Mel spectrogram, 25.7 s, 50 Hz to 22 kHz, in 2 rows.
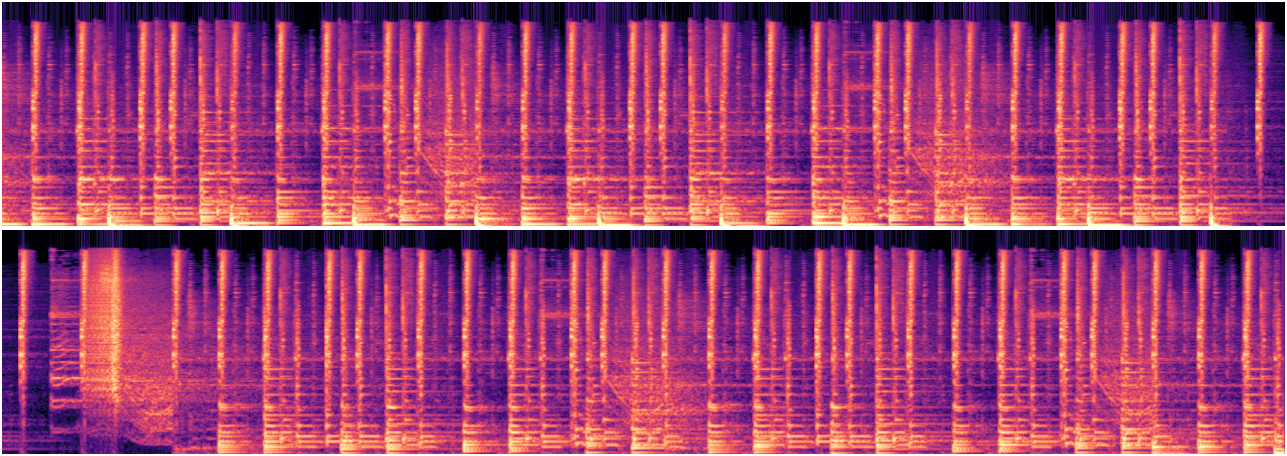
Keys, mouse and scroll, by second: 0.0 shift+middle click, 0.4 click, 0.8 shift+click, 1.1 shift+click, 1.4 shift+click, 1.7 shift+click, 1.8 shift+click, 2.0 click, 2.1 shift+middle click, 2.4 shift+click, 2.6 shift+click, 2.8 shift+click, 3.0 shift+click, 3.3 shift+click, 3.5 shift+click, 3.7 shift+click, 3.9 shift+click, 4.1 shift+click, 4.2 shift+click, 4.4 shift+click, 4.5 shift+click, 4.7 shift+click, 4.8 shift+click, 4.9-5.4 shift+click, 5.1 shift+click, 5.2 shift+click, 5.3 shift+click, 5.6 shift+click, 5.8 shift+click, 6.0 shift+click, 6.1 shift+click, 6.3 shift+click, 6.4 shift+click, 6.6 shift+click, 6.7 shift+click, 6.8 shift+click, 7.0 shift+click, 7.1 shift+click, 7.2 shift+click, 7.4 shift+click, 7.5 shift+click, 7.7 shift+click, 8.0 shift+click, 8.3-9.5 scroll down 5, 8.8 f, 9.2 middle click, 9.8-10.6 scroll down 2, 10.6 click, 10.6 scroll down 1, 11.1 g, 12.9 g, 13.8 r, 14.8 g, 16.1 g, 23.3 middle click, 25.1 s.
